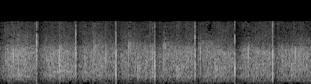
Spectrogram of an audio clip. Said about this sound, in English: Somebody say praise the Lord. Why don't you give Him a big hand clap of praise tonight?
